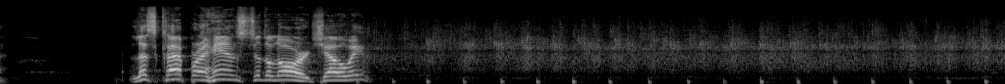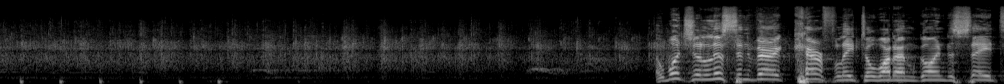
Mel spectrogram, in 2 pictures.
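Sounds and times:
crowd clapping: 3.2s - 18.6s.

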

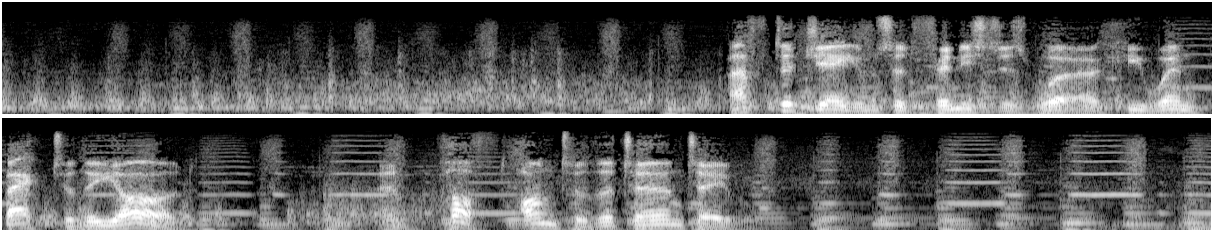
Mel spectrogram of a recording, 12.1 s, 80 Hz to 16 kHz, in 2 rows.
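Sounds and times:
background music: 0.0s - 12.0s
steam locomotive chuffing: 0.0s - 12.0s.

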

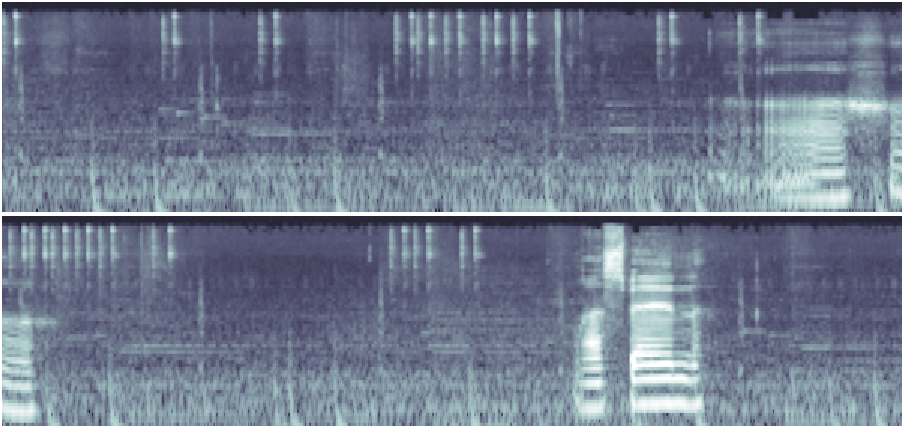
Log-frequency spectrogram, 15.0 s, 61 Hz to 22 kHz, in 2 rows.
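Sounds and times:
computer keyboard keys clicking: 1.3s - 2.6s, 3.2s - 6.4s, 7.4s - 9.2s, 10.6s - 11.6s.

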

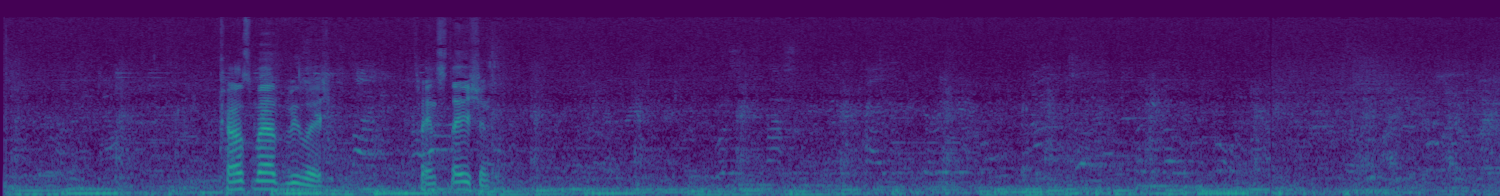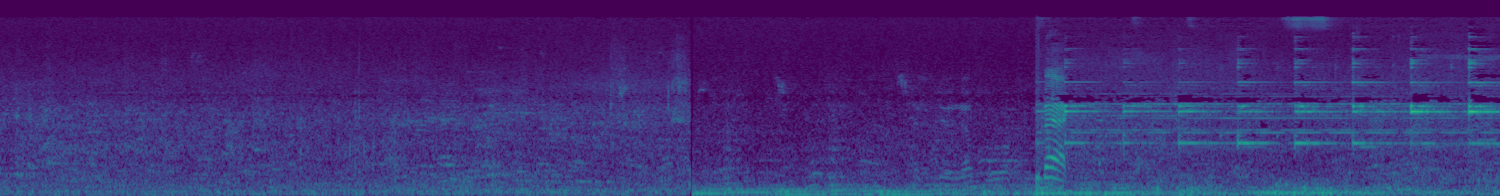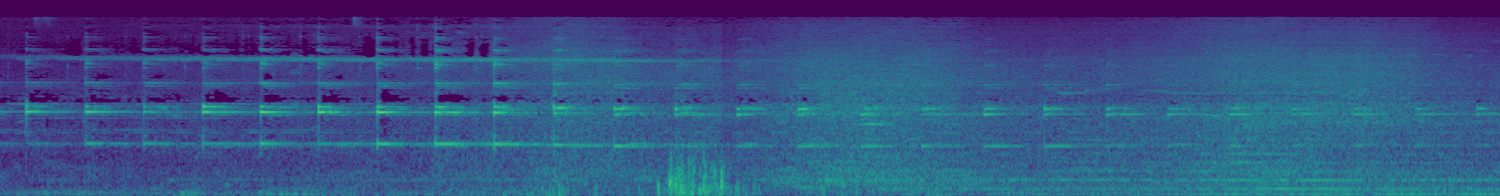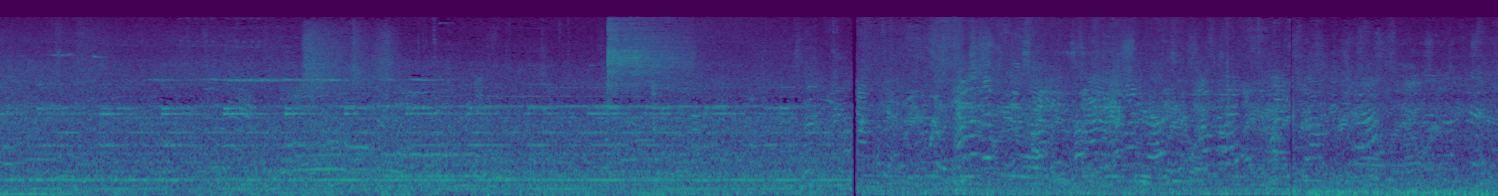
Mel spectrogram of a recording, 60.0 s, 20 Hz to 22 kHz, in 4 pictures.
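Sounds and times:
train rumbling past: 0.1s - 59.9s
train bell ringing: 25.4s - 53.5s.

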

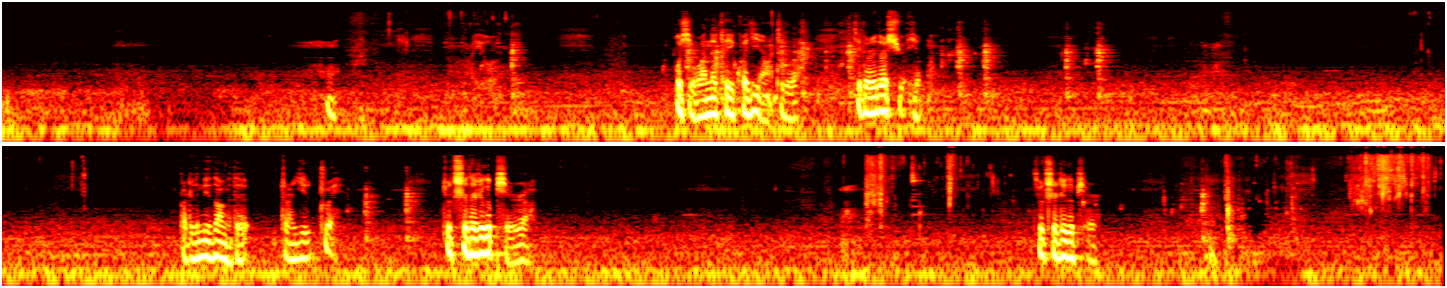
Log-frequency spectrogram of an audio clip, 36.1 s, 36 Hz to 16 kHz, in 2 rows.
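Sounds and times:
low steady hum: 0.0s - 36.0s
wet squelches and clicks: 4.8s - 6.9s, 11.8s - 13.9s, 17.7s - 20.3s, 22.4s - 23.3s, 28.5s - 31.1s, 31.8s - 36.0s
water splashing on concrete: 28.8s - 30.7s, 32.7s - 36.0s.

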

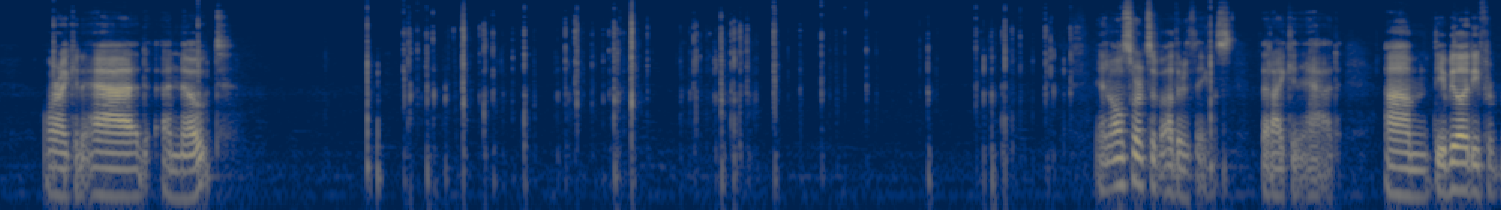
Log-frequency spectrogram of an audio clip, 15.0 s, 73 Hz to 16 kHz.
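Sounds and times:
typing on a computer keyboard: 3.7s - 10.8s.

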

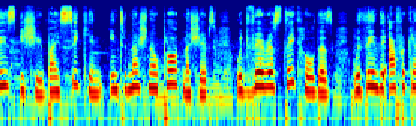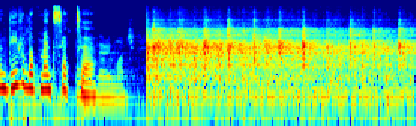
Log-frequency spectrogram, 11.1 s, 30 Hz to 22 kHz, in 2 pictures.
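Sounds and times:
audience applauding: 7.5s - 11.0s.

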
